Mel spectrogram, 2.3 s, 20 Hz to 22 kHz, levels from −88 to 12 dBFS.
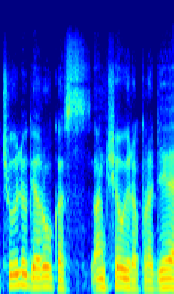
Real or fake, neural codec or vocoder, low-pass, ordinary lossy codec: fake; autoencoder, 48 kHz, 32 numbers a frame, DAC-VAE, trained on Japanese speech; 14.4 kHz; Opus, 64 kbps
